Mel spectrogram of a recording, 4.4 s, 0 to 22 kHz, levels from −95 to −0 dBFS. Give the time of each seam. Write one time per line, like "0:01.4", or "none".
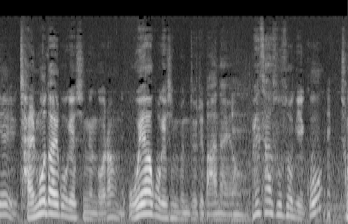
0:03.2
